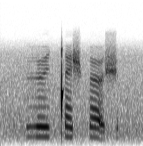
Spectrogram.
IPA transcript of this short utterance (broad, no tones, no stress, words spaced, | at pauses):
ɣøɪ̯ ǃɛʃθœːʃ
